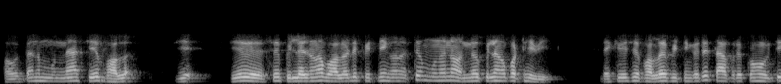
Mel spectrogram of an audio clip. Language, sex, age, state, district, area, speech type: Odia, male, 18-30, Odisha, Kendujhar, urban, conversation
